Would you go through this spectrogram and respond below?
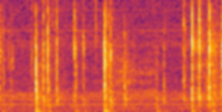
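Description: Quick rattling keystrokes on a computer keyboard while a terminal command is typed, a close, steady patter with a few harder key hits, with no voice over it.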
